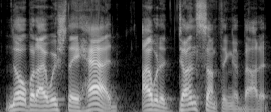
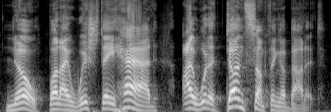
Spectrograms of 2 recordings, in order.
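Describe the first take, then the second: First: Said in the usual way. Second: Raised, insistent protest; voice rising. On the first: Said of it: "He says". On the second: Retold or imitated. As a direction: push it up louder in protest. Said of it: "with his voice rising".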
